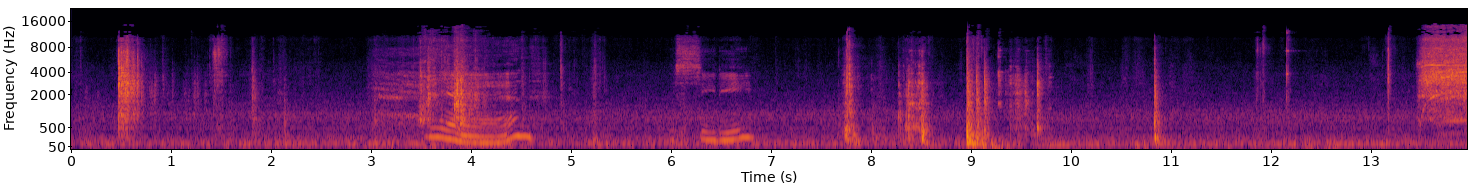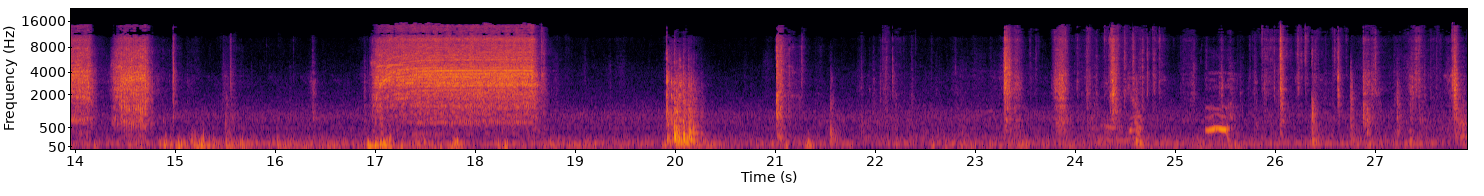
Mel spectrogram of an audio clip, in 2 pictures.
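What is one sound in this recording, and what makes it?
Metal parts clank and rattle.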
